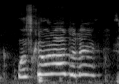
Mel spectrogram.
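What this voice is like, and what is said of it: High-pitched, rising voice. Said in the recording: “I'm going up again. My voice is going up... It's all about helium.”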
